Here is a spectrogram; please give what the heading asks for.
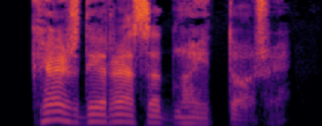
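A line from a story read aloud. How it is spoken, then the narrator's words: Grumbled. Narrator (Russian): проворчал Гендерсон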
